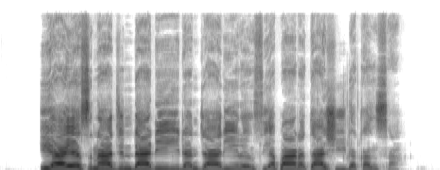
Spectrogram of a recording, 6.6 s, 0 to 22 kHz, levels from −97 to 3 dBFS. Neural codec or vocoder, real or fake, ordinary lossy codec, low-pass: none; real; none; none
